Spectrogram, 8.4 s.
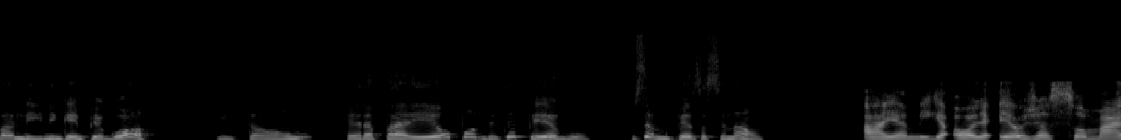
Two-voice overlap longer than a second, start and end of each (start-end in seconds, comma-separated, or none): none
